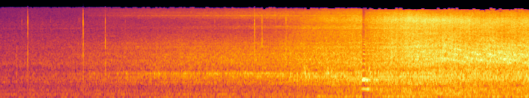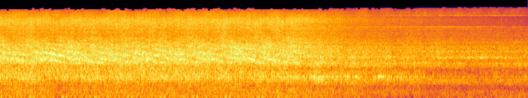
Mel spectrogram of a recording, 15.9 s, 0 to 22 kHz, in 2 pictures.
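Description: Class 390 Pendolino electric train running through the station at speed: a rushing wheel-and-air noise that swells as it nears, stays loud for several seconds as it passes, then eases off a little, with clicking from the wheels over the rail joints.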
